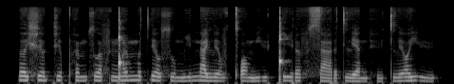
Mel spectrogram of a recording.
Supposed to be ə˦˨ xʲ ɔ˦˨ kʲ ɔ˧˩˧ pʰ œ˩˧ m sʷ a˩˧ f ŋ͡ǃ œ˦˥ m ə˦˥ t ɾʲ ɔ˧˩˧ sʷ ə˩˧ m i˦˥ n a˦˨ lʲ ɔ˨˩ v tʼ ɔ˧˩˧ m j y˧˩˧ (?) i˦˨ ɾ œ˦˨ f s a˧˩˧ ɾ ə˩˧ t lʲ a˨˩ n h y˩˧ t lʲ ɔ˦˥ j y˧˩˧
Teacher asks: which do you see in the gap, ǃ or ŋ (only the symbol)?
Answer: ǃ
